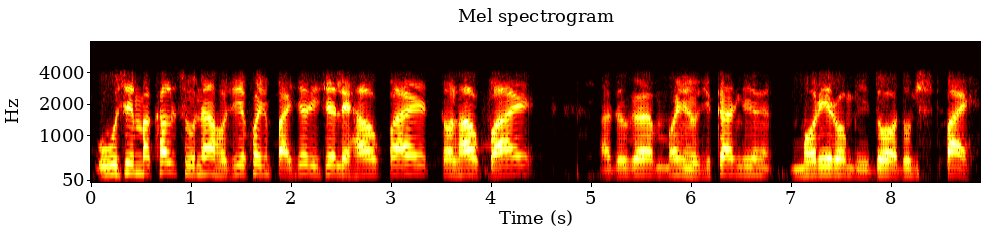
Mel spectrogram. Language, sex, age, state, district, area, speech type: Manipuri, male, 45-60, Manipur, Kangpokpi, urban, conversation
